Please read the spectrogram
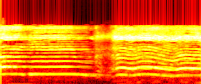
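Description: Solo voice singing a Turkish folk song: one long held note that breaks off about a second in, then a wavering, ornamented line.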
